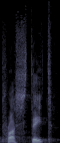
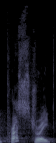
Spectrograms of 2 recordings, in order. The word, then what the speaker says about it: prostate: comes to medical terms people tend to mix up very often prostate and prostrate so very often I was asked how my prostrate cancer was and being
